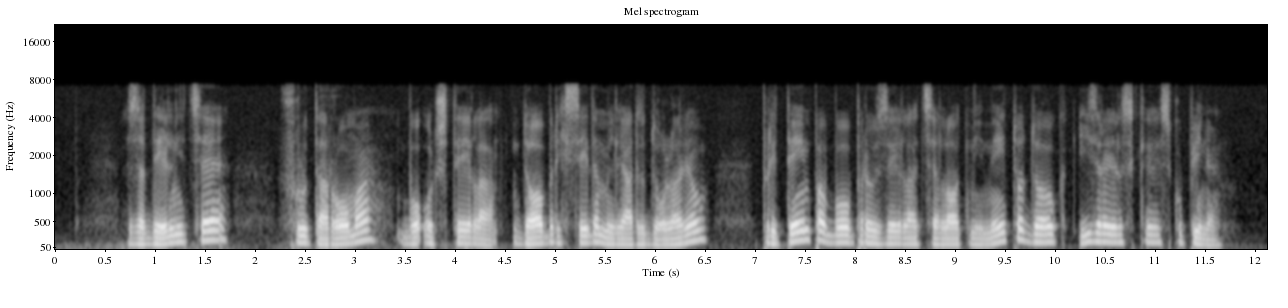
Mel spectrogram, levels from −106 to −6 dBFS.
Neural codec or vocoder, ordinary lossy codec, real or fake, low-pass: none; none; real; 7.2 kHz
